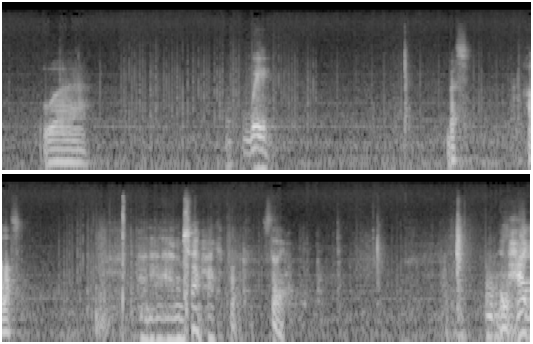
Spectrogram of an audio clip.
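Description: An older man speaks slowly and gravely, close by.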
